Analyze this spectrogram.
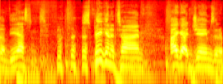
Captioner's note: laughing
